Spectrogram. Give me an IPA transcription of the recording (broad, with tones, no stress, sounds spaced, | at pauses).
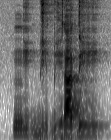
ŋ iː˦ ɡ͡b i˧ ɓ i˨ ɾ a˦ ɗ iː˧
